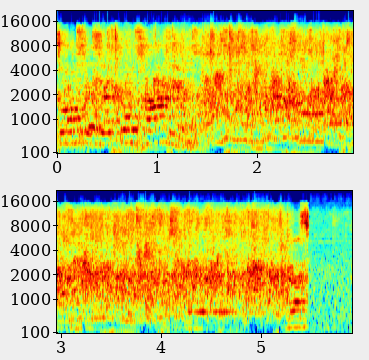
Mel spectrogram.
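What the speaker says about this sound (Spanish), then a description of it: "díganle un fuerte aplauso al Señor en esta noche" Church congregation at an evening worship service breaks into strong sustained applause, dense crowd clapping throughout with voices mixed in, ending abruptly.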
